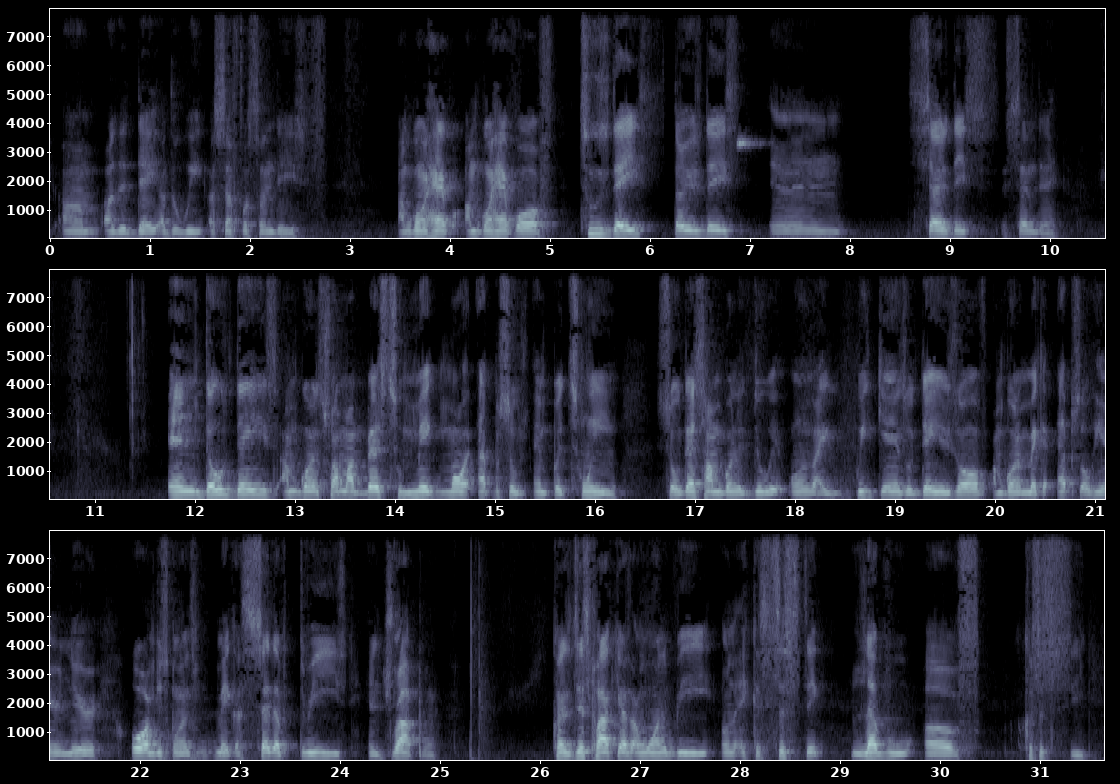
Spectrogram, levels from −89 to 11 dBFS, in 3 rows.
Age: 20-39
